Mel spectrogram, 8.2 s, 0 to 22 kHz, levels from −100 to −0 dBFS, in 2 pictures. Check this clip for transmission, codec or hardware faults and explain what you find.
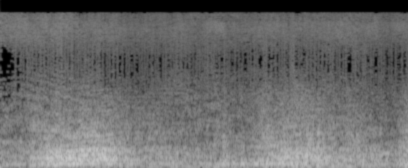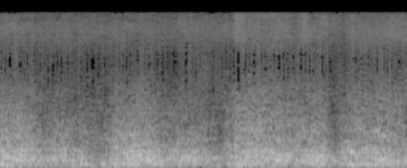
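Nothing wrong can be heard anywhere in this audio.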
